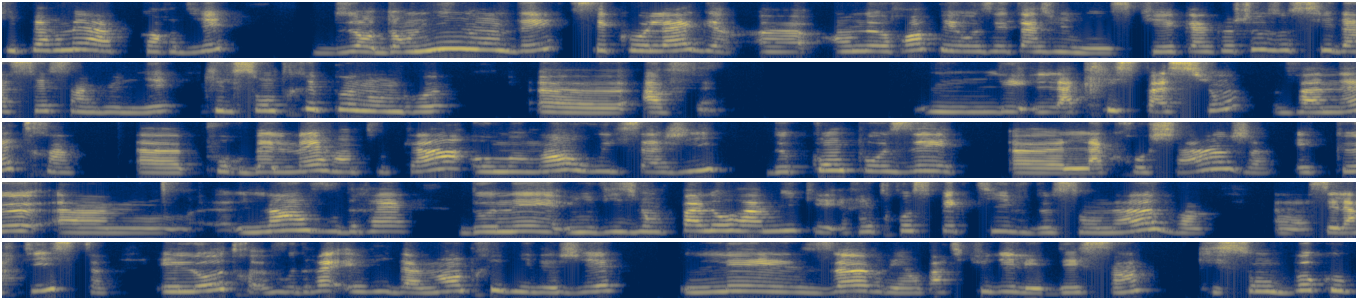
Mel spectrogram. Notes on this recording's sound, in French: Enregistré sur Zoom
